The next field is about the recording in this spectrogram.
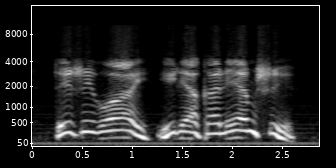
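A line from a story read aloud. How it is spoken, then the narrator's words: Shouted. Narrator (Russian): он закричал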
